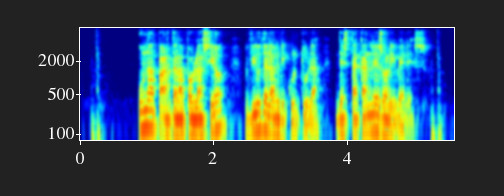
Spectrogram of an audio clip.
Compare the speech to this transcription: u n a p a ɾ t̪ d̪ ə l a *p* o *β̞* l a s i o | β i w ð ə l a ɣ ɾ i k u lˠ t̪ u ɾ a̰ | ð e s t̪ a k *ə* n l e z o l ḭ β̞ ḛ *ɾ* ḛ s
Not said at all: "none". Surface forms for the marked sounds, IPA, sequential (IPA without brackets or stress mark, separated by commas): p, β̞, a, ɾ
